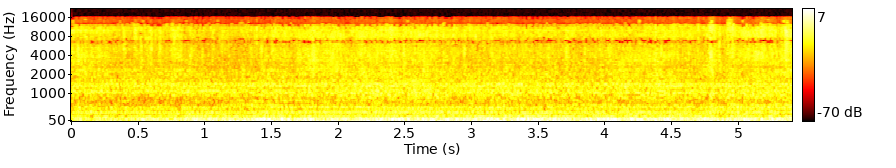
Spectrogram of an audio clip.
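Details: Wintering honey bees heard through the inner-cover hole of their hive, Ohio State University's Wooster campus, January 16, 2024, around 4 PM at 15°F, next to sugar-brick remains. Deep, rumbling continuous hum, heavy in the low range, swelling slightly midway.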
